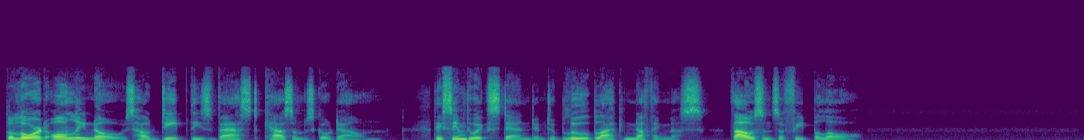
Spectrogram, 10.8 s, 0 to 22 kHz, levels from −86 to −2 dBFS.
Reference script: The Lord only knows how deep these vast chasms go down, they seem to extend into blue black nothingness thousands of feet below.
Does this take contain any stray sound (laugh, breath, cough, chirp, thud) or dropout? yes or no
no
